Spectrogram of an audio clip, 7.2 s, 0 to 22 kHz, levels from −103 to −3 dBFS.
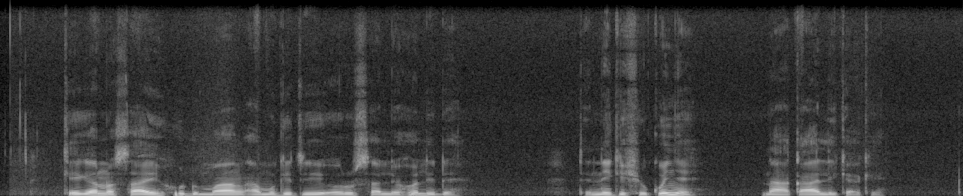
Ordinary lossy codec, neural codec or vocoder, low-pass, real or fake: none; none; none; real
